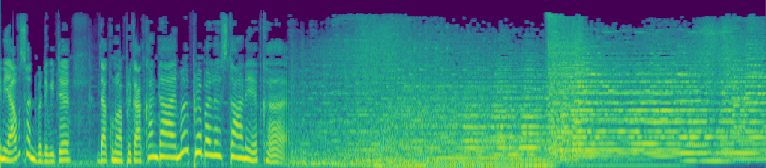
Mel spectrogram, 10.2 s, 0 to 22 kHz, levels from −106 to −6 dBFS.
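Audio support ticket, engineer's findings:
No technical faults found on listening; signal path behaves as expected throughout, no component action needed.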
